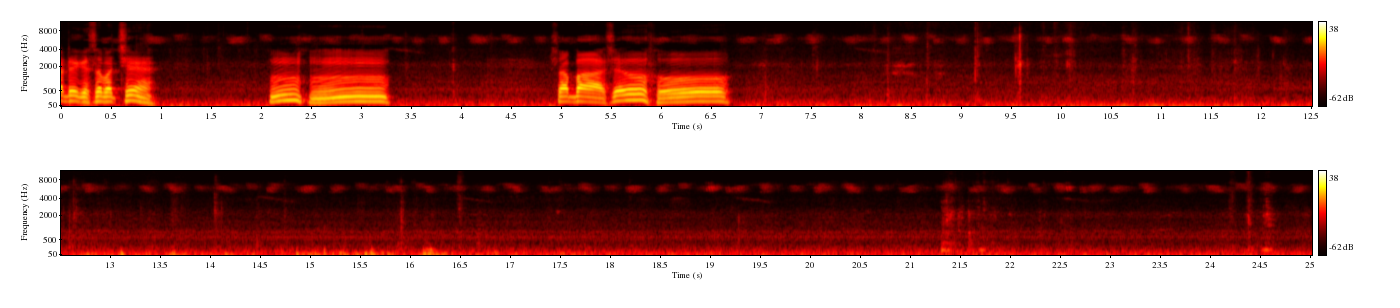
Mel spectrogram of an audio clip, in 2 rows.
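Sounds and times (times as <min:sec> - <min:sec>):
cricket chirping: 0:00.0 - 0:25.0.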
